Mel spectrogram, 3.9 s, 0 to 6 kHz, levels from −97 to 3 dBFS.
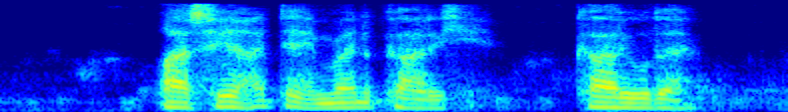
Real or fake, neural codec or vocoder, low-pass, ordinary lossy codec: fake; codec, 16 kHz in and 24 kHz out, 0.6 kbps, FocalCodec, streaming, 2048 codes; 5.4 kHz; MP3, 32 kbps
